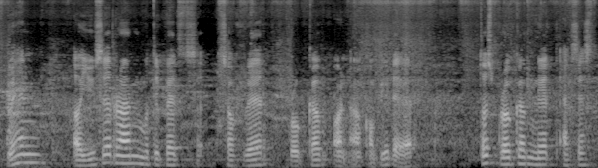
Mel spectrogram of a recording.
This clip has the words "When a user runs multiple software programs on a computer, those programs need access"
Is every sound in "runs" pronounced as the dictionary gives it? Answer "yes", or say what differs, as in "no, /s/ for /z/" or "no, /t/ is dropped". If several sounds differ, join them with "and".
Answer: no, /z/ is dropped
